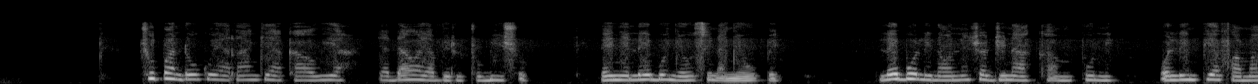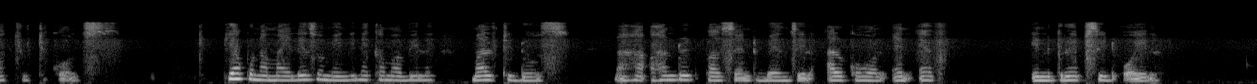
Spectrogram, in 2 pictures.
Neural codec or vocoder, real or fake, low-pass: none; real; 7.2 kHz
